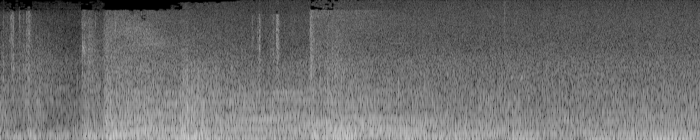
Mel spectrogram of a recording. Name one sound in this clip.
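Water splashes and churns behind a speeding boat.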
